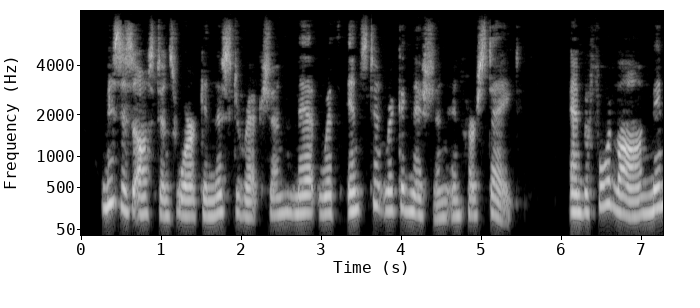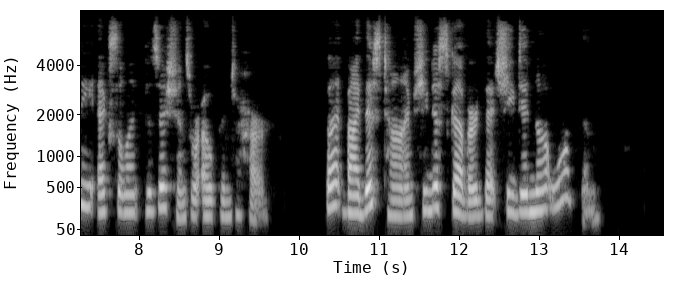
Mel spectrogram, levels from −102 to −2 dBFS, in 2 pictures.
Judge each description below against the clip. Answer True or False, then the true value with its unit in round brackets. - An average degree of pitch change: True (4.6 semitones)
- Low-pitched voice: False (200 Hz)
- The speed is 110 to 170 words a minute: True (150 wpm)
